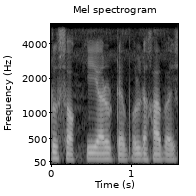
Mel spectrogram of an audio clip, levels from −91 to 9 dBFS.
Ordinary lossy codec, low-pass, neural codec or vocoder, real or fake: none; 5.4 kHz; none; real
